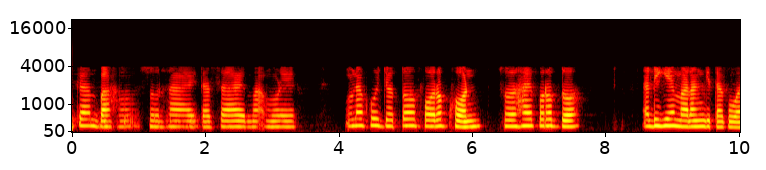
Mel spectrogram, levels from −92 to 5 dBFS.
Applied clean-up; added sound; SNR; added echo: neural mask model DeepFilterNet 3.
